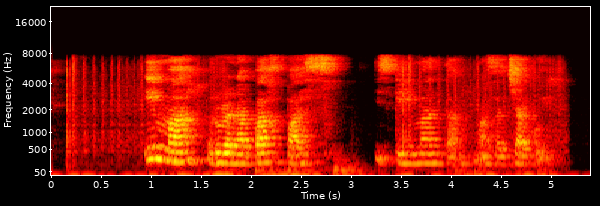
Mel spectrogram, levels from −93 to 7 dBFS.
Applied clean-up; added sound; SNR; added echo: none; Coin (dropping); 19 dB; reverberation time 0.3 s.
